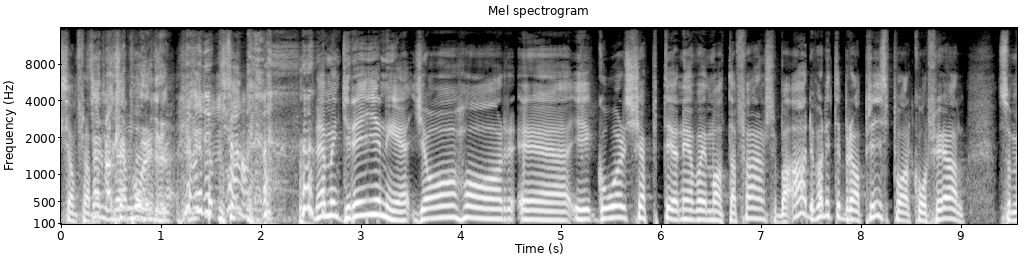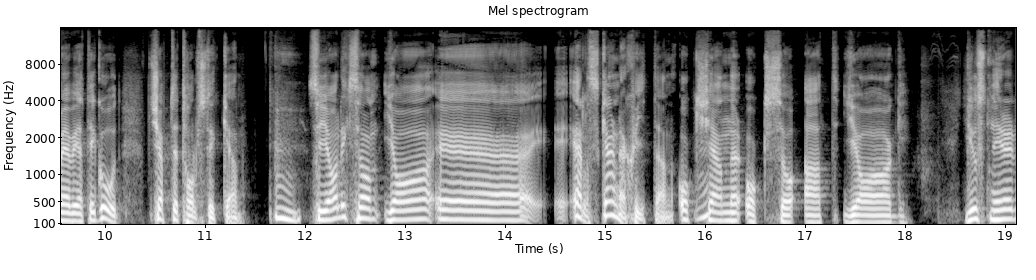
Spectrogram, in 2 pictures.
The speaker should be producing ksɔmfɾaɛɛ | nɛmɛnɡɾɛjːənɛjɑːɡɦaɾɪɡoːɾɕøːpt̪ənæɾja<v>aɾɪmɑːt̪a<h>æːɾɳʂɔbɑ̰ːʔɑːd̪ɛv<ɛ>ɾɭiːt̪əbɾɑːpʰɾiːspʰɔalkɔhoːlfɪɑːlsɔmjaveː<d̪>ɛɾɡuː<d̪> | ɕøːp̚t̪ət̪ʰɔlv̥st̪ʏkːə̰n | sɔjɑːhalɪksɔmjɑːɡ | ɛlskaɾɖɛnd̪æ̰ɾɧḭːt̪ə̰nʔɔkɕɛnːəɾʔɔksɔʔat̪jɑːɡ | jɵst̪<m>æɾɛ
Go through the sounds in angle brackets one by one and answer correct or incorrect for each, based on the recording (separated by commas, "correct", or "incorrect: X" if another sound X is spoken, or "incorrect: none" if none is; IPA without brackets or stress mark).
correct, incorrect: f, incorrect: a, incorrect: t̪, correct, incorrect: n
